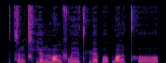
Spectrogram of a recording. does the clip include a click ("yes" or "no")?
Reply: no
